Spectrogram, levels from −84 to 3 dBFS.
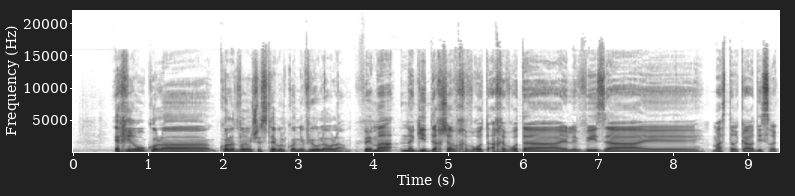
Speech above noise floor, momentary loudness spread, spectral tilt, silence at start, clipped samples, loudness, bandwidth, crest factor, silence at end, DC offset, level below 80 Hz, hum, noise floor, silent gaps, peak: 35 dB; 6 LU; -4 dB/octave; 0.55 s; under 0.1%; -19 LUFS; 18.5 kHz; 20 dB; 0.05 s; under 0.1%; -56 dBFS; none; -54 dBFS; none; 0 dBFS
